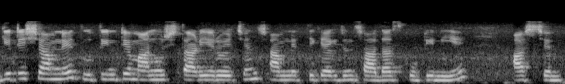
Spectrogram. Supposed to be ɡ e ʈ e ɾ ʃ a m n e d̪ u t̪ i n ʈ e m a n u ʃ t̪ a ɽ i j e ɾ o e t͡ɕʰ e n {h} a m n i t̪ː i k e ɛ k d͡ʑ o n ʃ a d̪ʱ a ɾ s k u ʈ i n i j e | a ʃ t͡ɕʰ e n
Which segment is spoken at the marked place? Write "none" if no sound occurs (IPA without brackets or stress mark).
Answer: ʃ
